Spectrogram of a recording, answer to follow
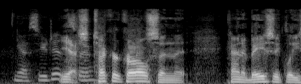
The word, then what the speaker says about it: Tucker Carlson: But still, I think it was Tucker Carlson. Did I say his name right, Sarah? Yes, you did, Yes, sir. Tucker Carlson that kind of basically said, or it might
